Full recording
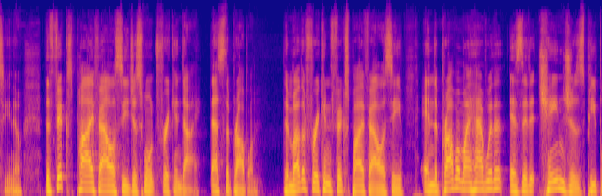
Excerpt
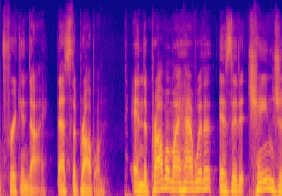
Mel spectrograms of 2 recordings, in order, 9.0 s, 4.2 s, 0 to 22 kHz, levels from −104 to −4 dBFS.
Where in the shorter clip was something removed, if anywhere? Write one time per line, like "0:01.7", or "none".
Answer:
0:01.8

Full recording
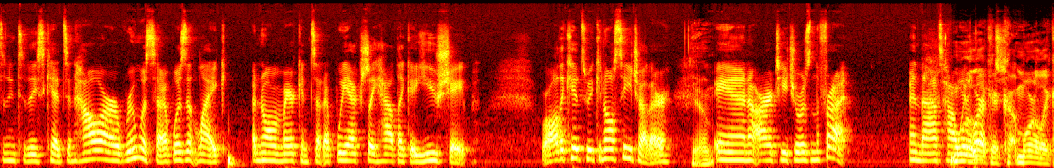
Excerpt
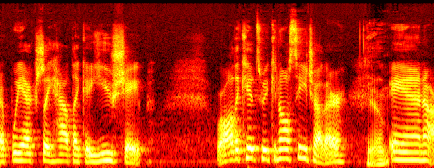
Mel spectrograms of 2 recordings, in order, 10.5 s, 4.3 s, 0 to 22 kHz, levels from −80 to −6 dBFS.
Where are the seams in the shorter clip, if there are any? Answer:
none

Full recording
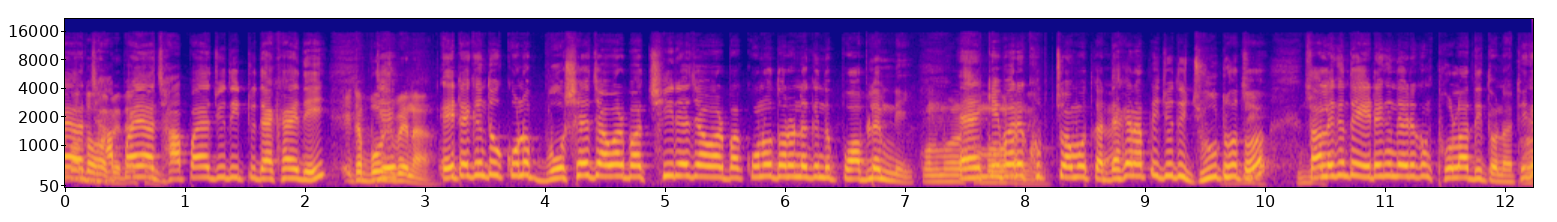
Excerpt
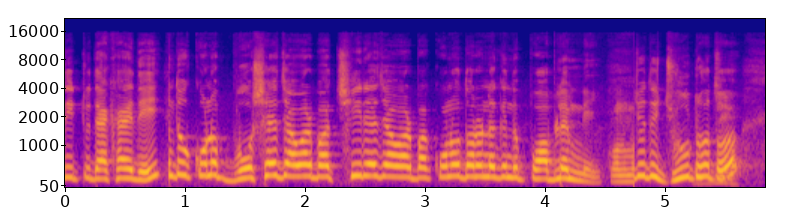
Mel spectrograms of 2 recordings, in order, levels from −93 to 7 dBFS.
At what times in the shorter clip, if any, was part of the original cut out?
0:00.9
0:04.7

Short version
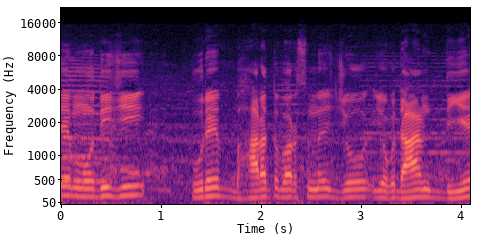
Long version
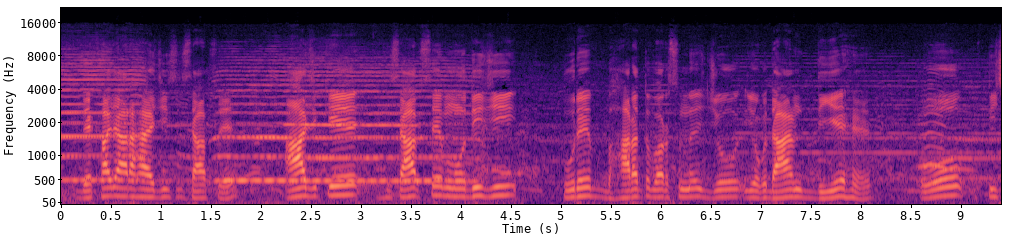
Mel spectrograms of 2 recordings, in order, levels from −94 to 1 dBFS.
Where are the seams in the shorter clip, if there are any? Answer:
none

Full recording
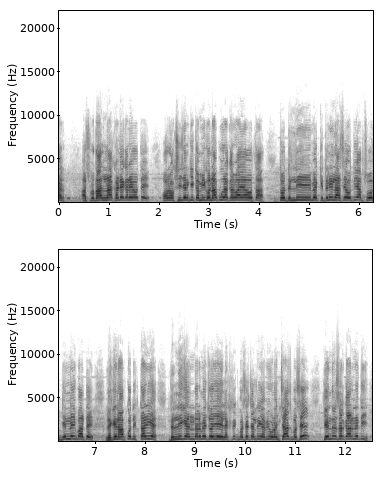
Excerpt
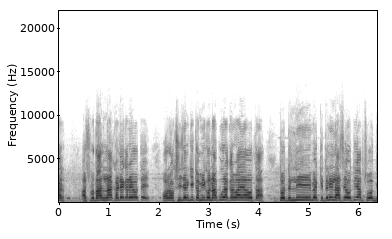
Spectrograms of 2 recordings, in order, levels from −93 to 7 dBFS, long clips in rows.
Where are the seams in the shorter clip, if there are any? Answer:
none

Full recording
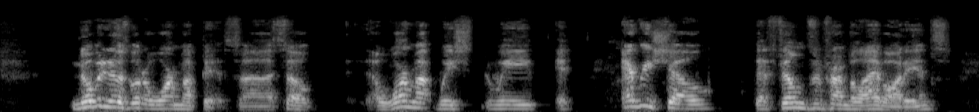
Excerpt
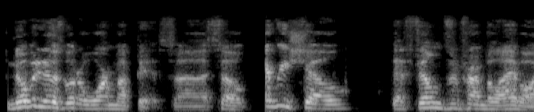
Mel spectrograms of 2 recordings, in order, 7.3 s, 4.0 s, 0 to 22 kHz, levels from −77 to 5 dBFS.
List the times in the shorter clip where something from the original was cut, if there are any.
0:02.0

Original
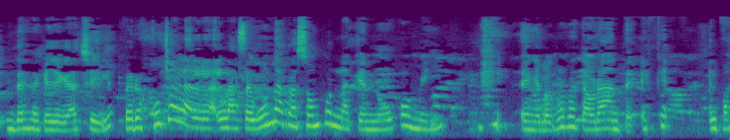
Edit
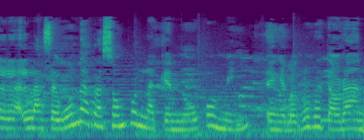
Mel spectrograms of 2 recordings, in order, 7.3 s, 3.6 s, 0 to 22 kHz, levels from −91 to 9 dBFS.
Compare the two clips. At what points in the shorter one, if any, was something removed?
0:02.6

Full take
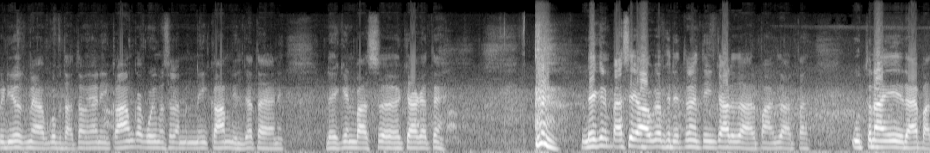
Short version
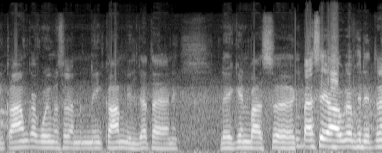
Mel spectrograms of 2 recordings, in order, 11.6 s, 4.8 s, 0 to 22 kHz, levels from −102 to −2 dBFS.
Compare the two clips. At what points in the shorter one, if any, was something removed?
0:03.7

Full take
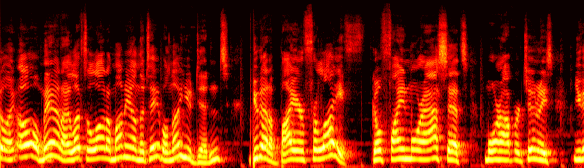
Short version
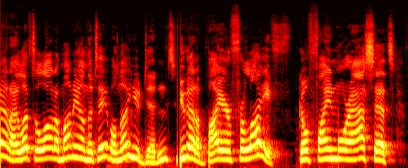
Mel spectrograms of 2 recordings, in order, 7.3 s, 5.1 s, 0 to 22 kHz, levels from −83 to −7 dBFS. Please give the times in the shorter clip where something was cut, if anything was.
0:02.1

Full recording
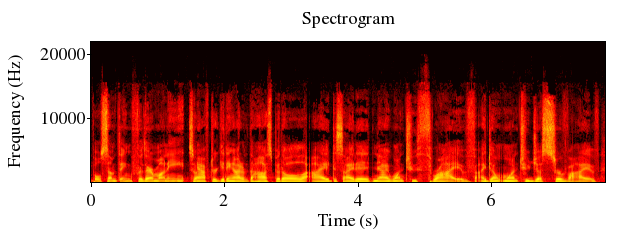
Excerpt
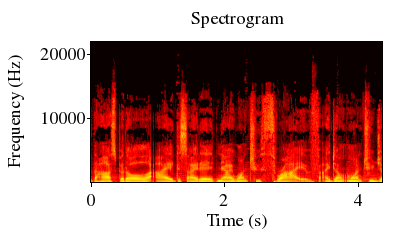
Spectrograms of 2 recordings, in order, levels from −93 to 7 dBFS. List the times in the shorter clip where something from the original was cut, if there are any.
none

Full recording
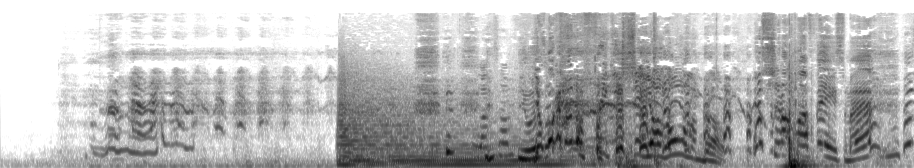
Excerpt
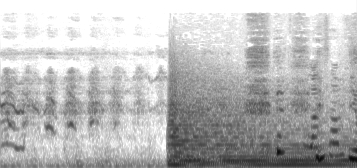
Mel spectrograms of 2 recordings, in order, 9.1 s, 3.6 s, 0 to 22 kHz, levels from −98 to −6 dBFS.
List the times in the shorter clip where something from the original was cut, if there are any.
none

